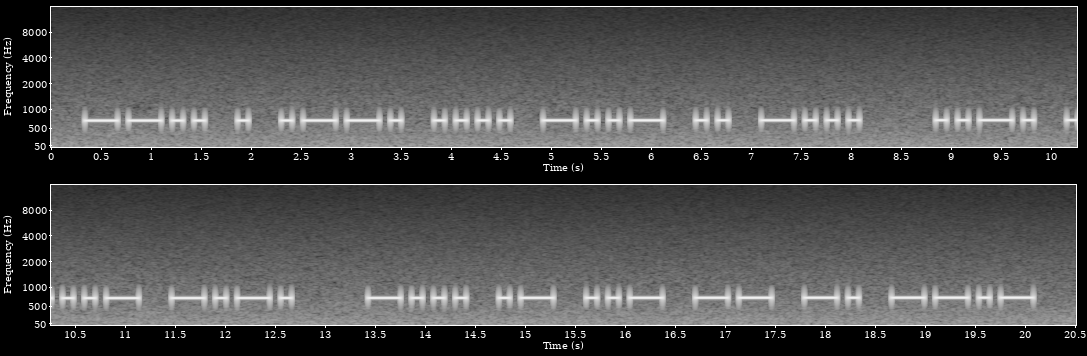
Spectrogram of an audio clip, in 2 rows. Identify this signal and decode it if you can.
Morse code, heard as a keyed tone, machine-sent, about 11 wpm, 720 Hz. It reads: ZEPHXIB FVC BAUMNQ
